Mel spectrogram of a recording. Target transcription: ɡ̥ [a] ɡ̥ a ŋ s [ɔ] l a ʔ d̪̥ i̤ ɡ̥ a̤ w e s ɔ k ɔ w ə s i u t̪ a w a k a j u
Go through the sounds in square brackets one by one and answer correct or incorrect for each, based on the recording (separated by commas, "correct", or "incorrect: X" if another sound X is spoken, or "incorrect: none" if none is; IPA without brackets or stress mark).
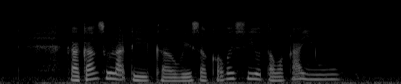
correct, incorrect: u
